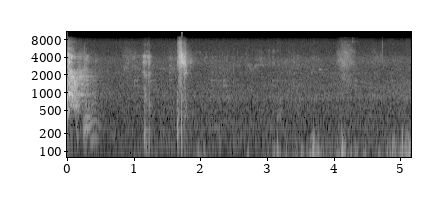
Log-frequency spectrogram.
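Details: Two pet dogs, Davey (brown) and Brodie (white), aged seven and eight, playing together in a sunny back yard: one short, loud harmonic bark opens, followed by a few sharp, brief yips or clicks spaced over several seconds against quiet outdoor background.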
